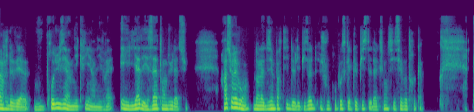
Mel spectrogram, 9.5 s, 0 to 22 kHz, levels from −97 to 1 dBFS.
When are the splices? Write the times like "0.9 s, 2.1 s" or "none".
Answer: none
